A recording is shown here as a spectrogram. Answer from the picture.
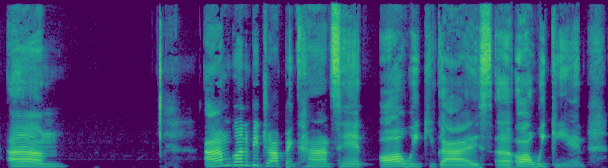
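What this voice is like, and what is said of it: Scratchy, slightly off voice. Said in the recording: “my voice sounds a little weird, a little scratchy... My allergies and sinuses has been acting up all week... I sound a little off”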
